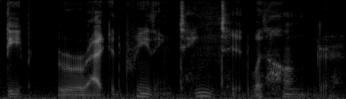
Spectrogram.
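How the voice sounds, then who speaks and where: A man playing an ominous, deadpan narrator, reading a scripted haunted mansion tale in a solemn manner for an audio drama. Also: a bass voice, extremely slow, a little hiss or hum, heavily acted. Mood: grim, ominous.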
